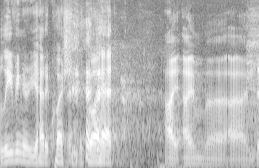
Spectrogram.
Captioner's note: laughs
